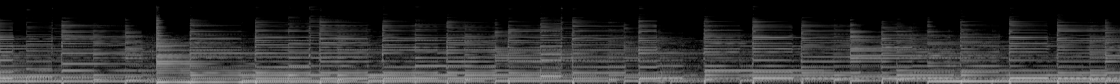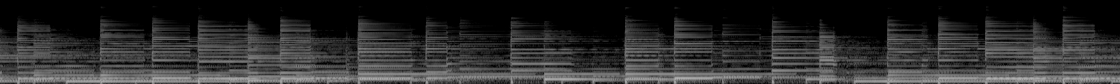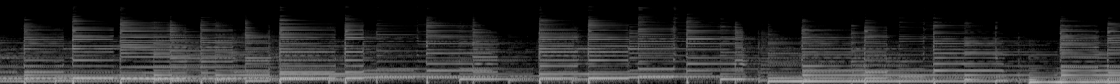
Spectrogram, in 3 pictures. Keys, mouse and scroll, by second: 0.1 middle click, 1.1 right click, 1.5 ctrl+j, 1.7 middle click, 2.6 ctrl+KP_3, 2.6 middle click, 2.8 z, 3.7 middle click, 4.3 z, 4.5 middle click, 5.4 middle click, 6.1 middle click, 6.8 middle click, 7.5 z, 7.8 Tab, 7.9 Tab, 8.8 Tab, 8.9 middle click, 9.8-10.9 middle drag, 11.0-12.4 middle drag, 12.4 z, 13.2 right click, 13.6 g, 14.4 middle click, 14.9 middle click, 15.8 g, 16.9 right click, 17.3 z, 17.4 middle click, 18.1 right click, 18.7 middle click, 19.3 z, 19.5 click, 20.6-22.7 middle drag, 22.7 Tab, 23.2 middle click, 24.4 ctrl+s, 25.3 click, 25.7 0, 25.9 right click, 26.3 middle click, 27.2 shift+space, 27.6 right click, 28.6 middle click, 28.7 shift+space, 29.1 middle click, 29.7 Tab, 30.5 right click, 30.7 z, 31.1-32.7 middle drag, 32.7 c, 32.9 a, 32.9 a, 33.1 c.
